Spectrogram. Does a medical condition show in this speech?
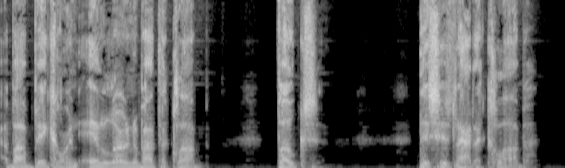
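Yes: speech impediment, mild.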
